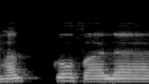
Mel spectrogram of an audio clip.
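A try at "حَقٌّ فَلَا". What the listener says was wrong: haqqun. Kalau disambungin jadi haqqun, jadi tanwin kan ikhfa kan? Haqqun ikhfa ke sini. Haqqun ikhfanya juga bunyi M ya. Haqqun fala.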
